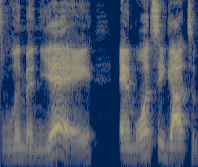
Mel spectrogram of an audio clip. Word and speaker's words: Lemonnier: But back when I covered Auburn, there was a defensive player called Corey Lemonnier. And Gene Chizik, his head coach, kept calling him Corey Lemonier.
